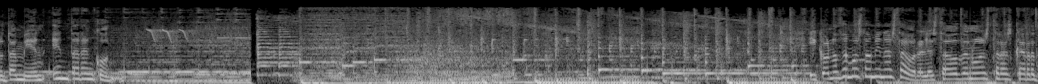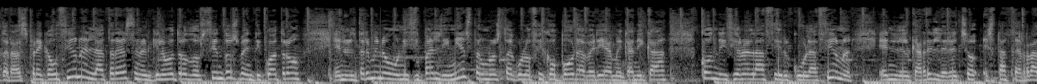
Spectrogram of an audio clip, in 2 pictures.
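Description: From 0.24 to 20.65 s there are periodic USB or driver dropouts: about a millisecond of audio skipped every 0.249 s, giving steady ticks wherever there's signal.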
